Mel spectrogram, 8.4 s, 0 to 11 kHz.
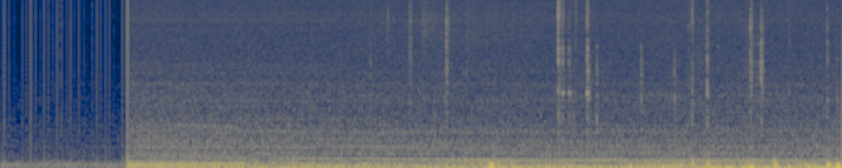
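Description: BMW X5M's twin-turbo V8 idling, heard from inside the cabin as a low steady rumble with a hum. It comes in abruptly about a second in, after a quieter start, with a few light clicks over it.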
